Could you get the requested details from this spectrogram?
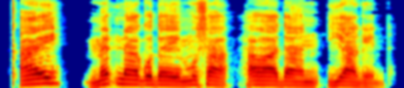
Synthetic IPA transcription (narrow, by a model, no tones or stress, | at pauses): kʼɐj | mɛɗnaːɡɔd̪ɐjmʊsɐhɐwaːd̪ɐnjaːɡe̞̰ːd̪ːɐ̥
